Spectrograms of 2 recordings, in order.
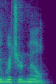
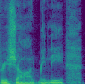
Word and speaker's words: Richard Mille: Yeah, because a lot of people say Richard Mille, and that ain't right. Richard. No, it's Richard Mille.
